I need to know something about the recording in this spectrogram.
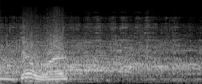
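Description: Young men shout and celebrate.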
